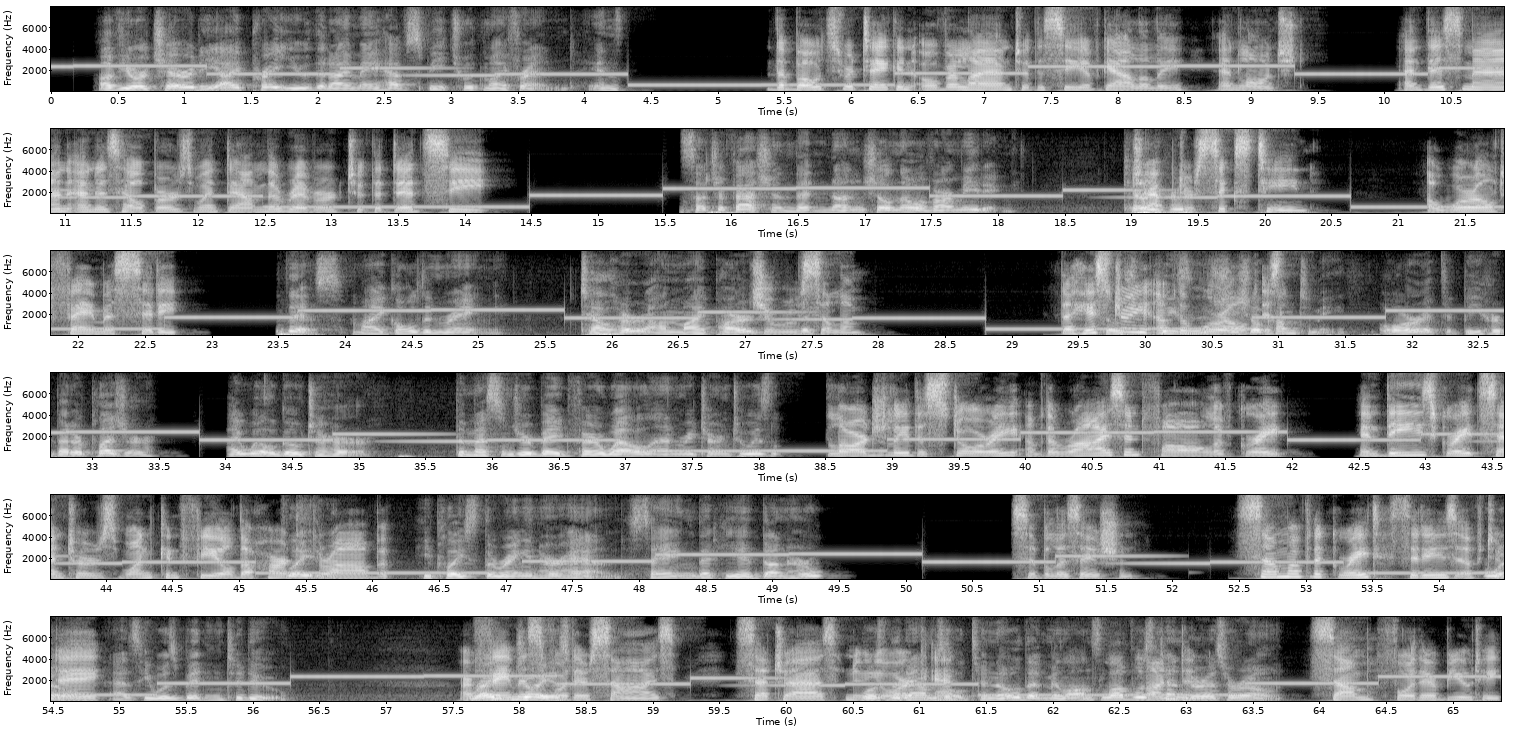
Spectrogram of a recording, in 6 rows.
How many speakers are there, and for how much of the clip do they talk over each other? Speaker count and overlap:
two, about 11%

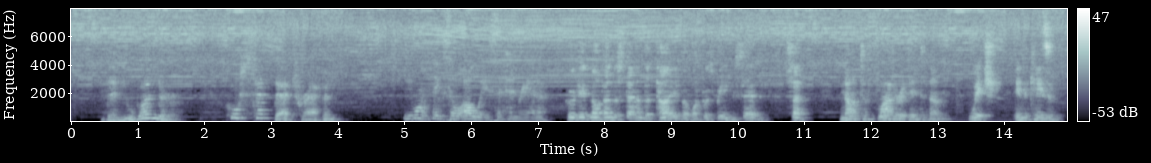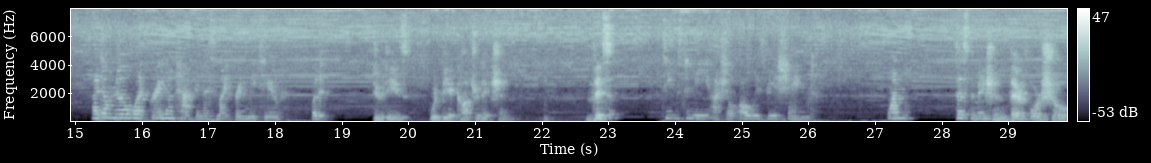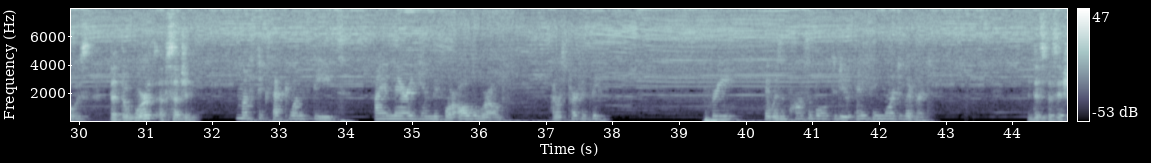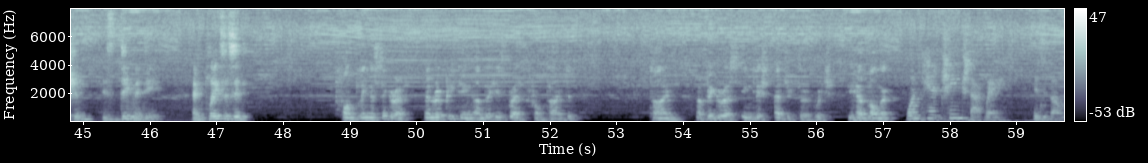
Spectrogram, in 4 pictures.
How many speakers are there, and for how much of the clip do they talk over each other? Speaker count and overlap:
four, no overlap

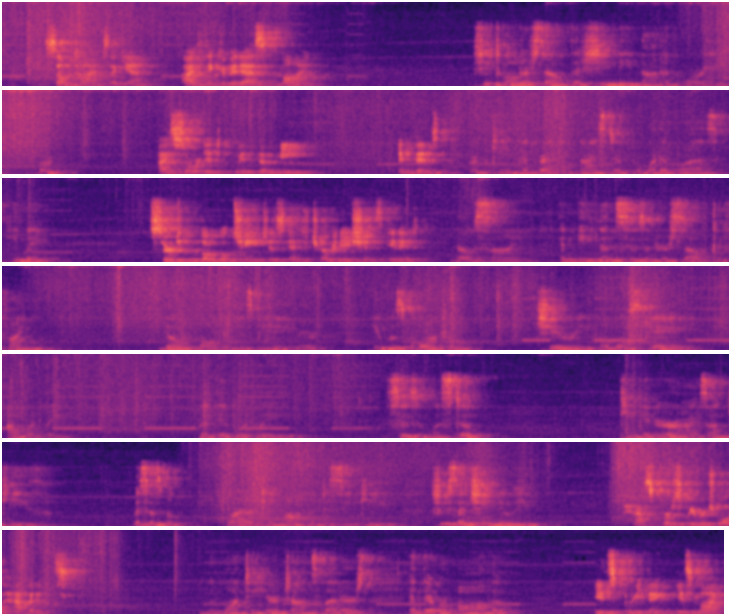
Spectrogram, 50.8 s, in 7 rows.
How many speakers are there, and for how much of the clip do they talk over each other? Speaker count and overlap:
two, no overlap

